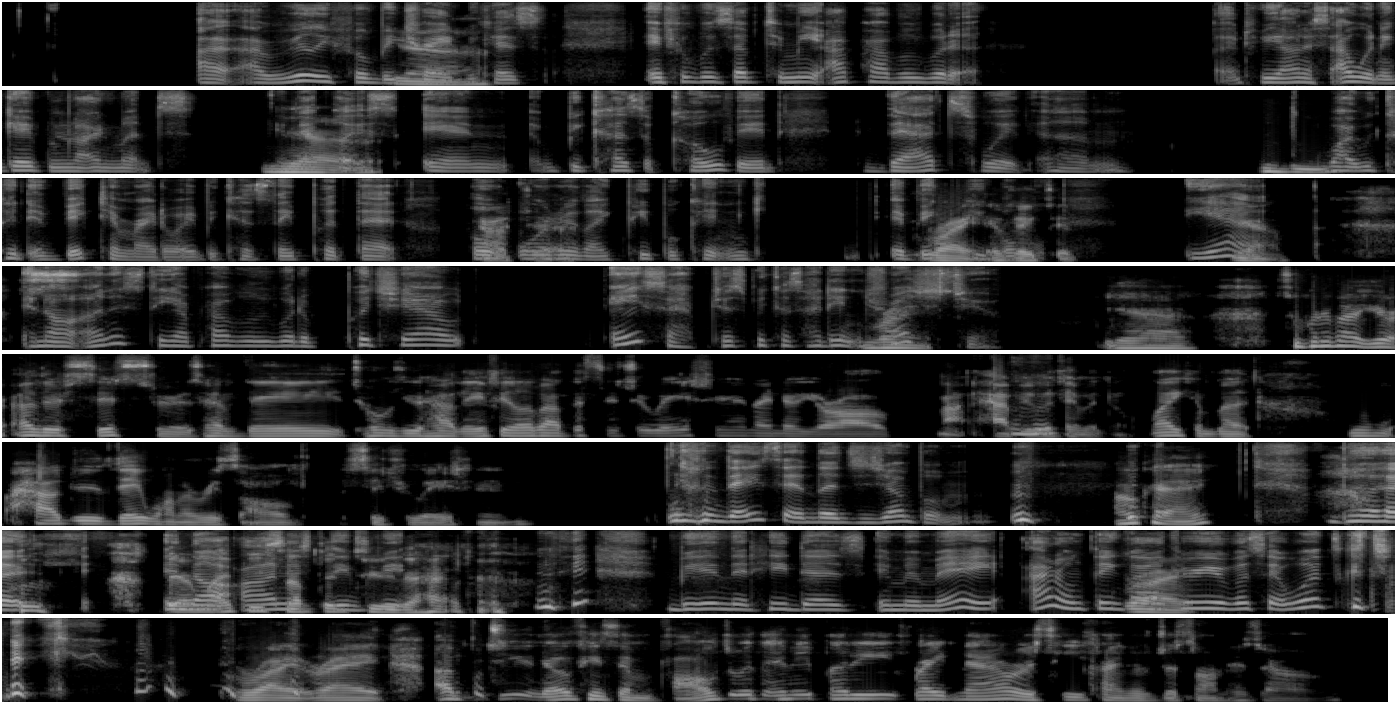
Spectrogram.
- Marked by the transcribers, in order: other background noise; chuckle; giggle; laughing while speaking: "But"; giggle; laughing while speaking: "to that"; laughing while speaking: "could take him"; laugh
- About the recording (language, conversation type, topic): English, advice, How can I learn to trust again after being betrayed?
- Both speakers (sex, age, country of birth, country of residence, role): female, 40-44, United States, United States, user; male, 50-54, United States, United States, advisor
